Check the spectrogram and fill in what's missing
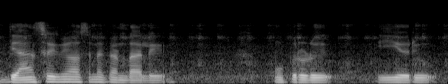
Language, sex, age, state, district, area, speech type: Malayalam, male, 30-45, Kerala, Malappuram, rural, spontaneous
